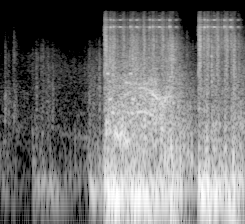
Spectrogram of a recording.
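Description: A monstrous creature cries out.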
